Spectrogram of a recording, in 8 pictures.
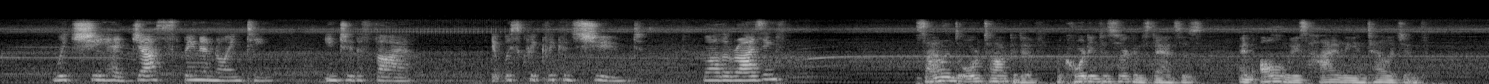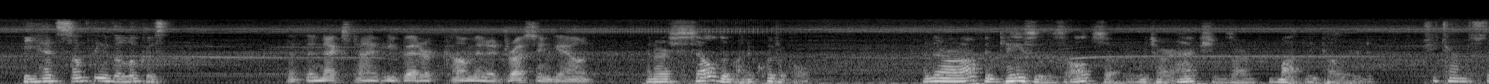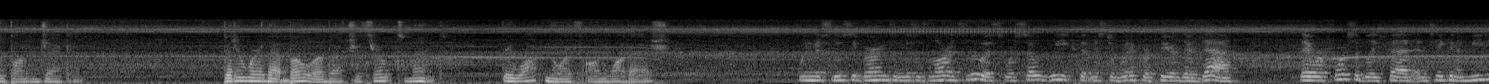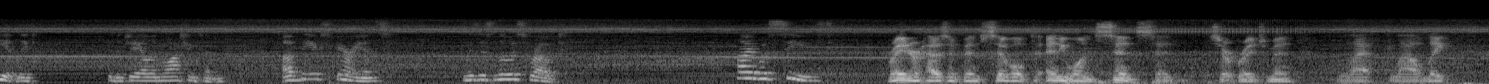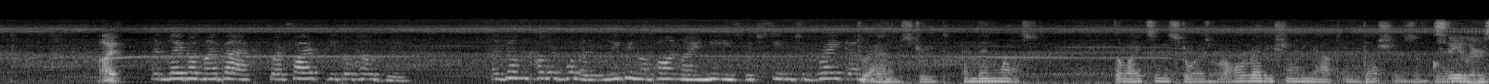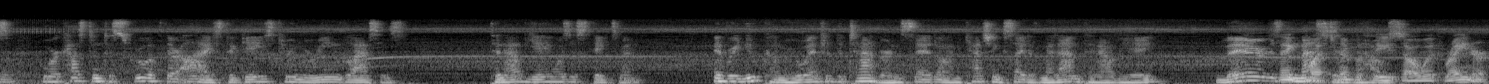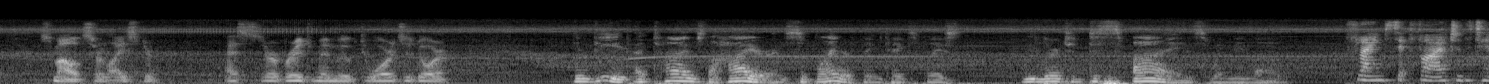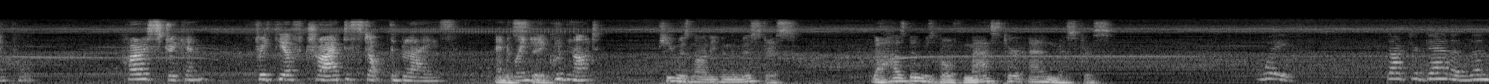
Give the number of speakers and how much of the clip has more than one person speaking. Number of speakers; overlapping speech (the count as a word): six, about 3%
